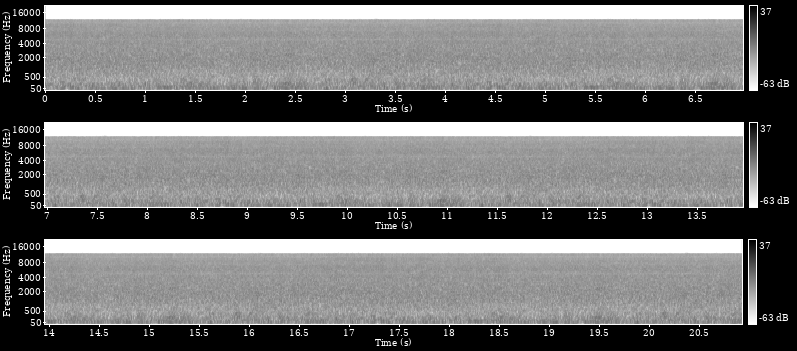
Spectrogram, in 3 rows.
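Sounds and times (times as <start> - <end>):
waterfall rushing: 0.0 - 20.9.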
